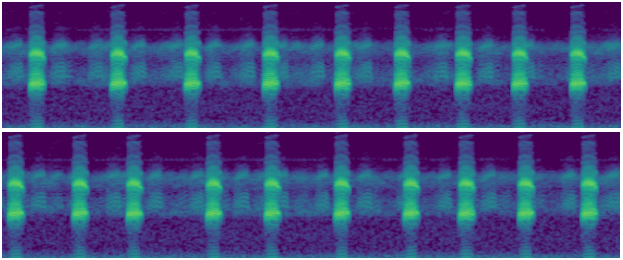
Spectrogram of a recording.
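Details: Rice frog (Fejervarya kawamurai) in Itoshima paddy fields, Fukuoka, Japan, giving clipped nasal croaks at roughly two to three per second, about nineteen notes, evenly spaced, with a soft background hum of other callers.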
